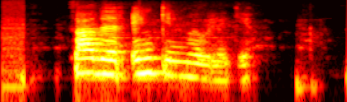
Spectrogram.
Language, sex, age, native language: Icelandic, female, 18-19, Icelandic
